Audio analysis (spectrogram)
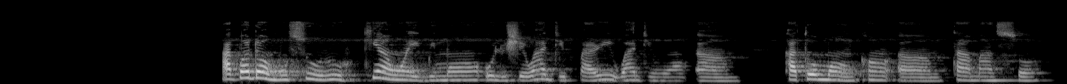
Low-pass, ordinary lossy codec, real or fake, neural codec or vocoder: none; none; real; none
